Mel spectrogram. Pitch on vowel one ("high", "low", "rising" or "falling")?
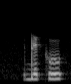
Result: falling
